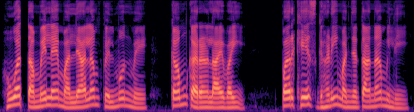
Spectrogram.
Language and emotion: Sindhi, neutral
